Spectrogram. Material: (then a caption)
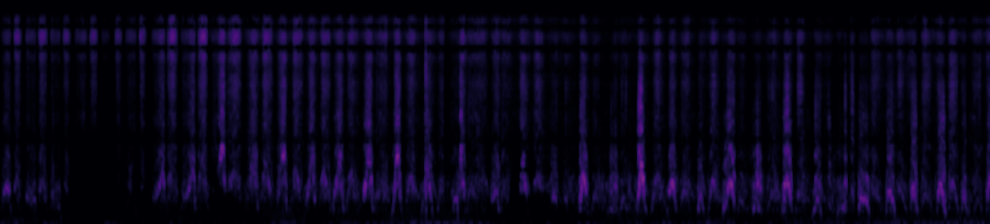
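Carbon fiber. Long nails scratch slowly across a black carbon-fiber weave panel with a shield logo, making a dry, rasping rub. Short scraping strokes repeat steadily, with brief pauses near the start and around eight seconds, then continue more loudly.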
